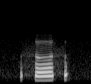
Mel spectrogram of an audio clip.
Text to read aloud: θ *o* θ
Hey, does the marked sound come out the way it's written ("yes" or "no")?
yes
